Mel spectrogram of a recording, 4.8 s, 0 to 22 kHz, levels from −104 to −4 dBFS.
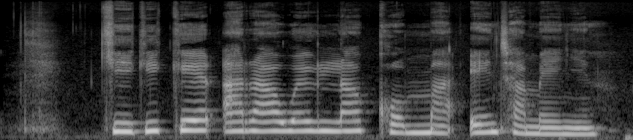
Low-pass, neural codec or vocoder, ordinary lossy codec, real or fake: none; none; none; real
